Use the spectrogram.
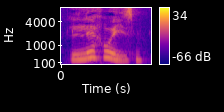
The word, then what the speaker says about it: héroïsme: de fautes parce qu' oui héros héros c'est un hche aspiré mais héroïsme c'est un hche mué l'héroïsme donc celui-ci normalement on se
